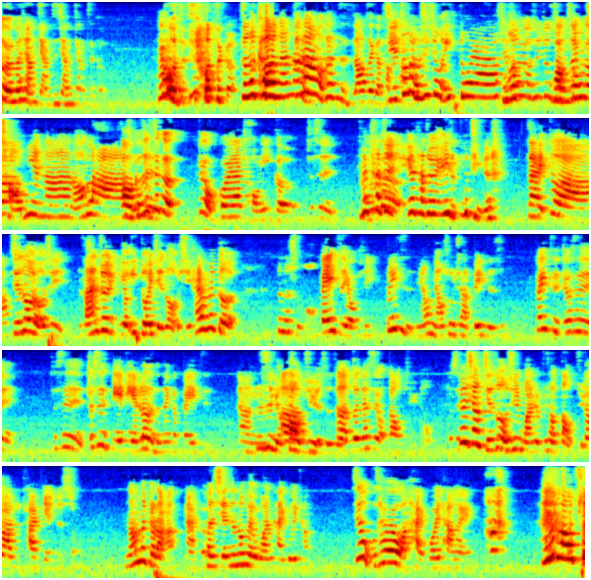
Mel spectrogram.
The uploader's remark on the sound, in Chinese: 戴口罩錄音，聲音也悶悶的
